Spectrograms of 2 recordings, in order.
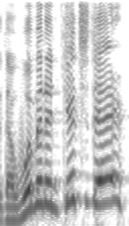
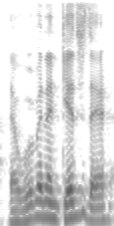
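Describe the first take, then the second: First: Higher and louder, preachy tone; mock earnest. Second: Said in the usual way. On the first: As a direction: say it like a sanctimonious slogan. Mocking a repeated talking point.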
